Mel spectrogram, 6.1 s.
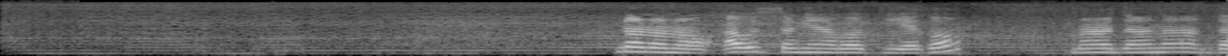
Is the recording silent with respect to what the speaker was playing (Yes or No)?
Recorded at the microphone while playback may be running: Yes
